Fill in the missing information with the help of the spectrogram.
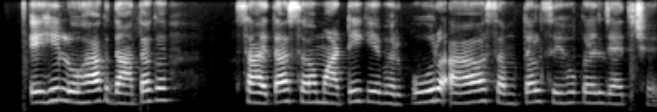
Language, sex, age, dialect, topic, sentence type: Maithili, female, 51-55, Southern/Standard, agriculture, statement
